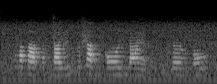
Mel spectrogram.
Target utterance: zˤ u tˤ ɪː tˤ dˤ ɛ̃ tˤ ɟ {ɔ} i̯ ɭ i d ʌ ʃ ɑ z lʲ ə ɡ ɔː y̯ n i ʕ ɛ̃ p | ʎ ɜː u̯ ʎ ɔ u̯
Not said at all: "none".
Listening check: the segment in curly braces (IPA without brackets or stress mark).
ɑ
